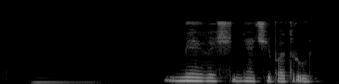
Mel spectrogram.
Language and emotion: Russian, neutral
